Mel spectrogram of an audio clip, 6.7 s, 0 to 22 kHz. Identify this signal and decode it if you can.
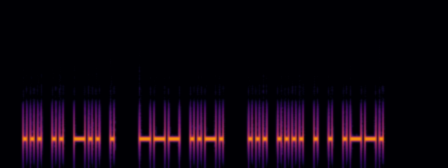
Morse code, heard as a keyed tone, about 22 wpm, 700 Hz. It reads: SIDE OF SHEEP
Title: Dit Challenge 22wpm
